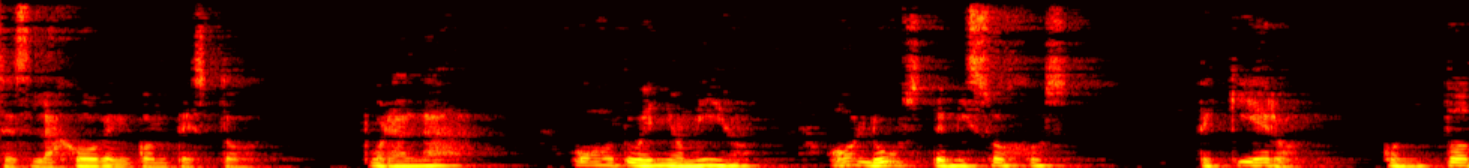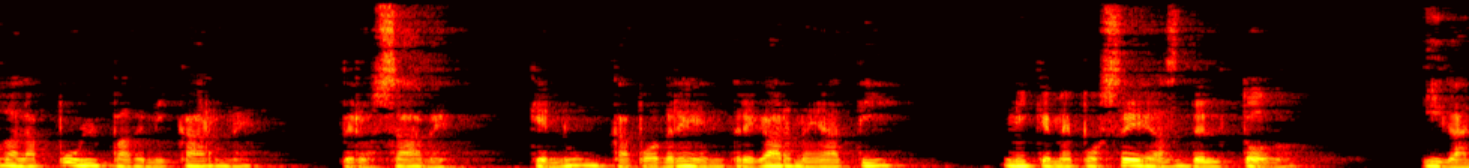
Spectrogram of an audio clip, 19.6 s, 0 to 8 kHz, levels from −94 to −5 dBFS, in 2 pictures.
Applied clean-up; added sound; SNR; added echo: none; none; none; none.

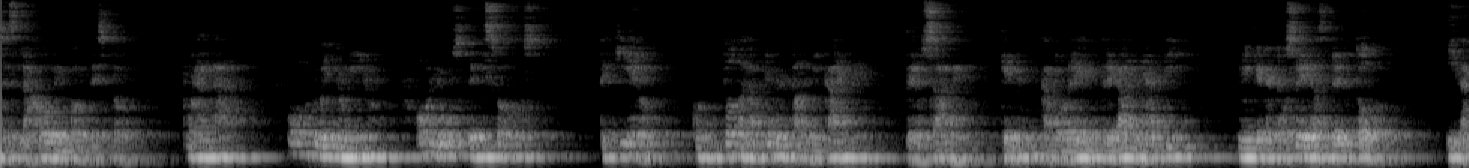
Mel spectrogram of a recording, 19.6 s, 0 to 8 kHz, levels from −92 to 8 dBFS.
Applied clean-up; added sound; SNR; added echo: none; none; none; reverberation time 1.3 s.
